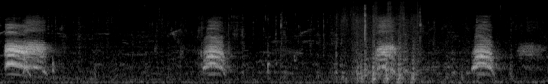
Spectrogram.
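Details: Crow calling for food in the morning: four harsh, broad caws, each about half a second, spaced roughly every one to two seconds, with faint background noise between calls.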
